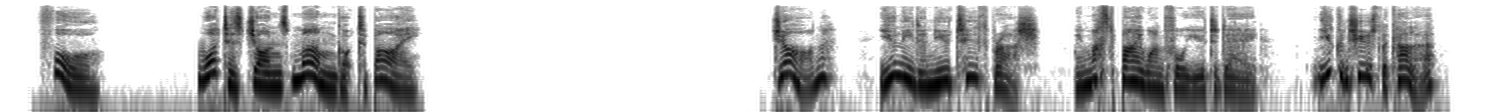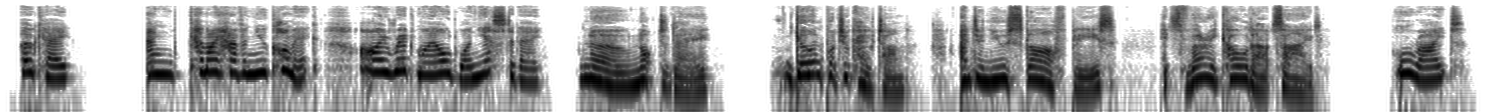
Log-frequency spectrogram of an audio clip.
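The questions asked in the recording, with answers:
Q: What has John's mum got to buy?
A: A toothbrush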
